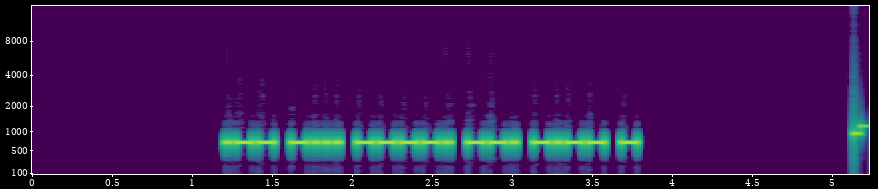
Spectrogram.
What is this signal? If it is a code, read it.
Morse code, heard as a keyed tone, about 36 wpm, 700 Hz. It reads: WB9GYT
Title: USA Call Signs - 6x Character Spacing - 35wpm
